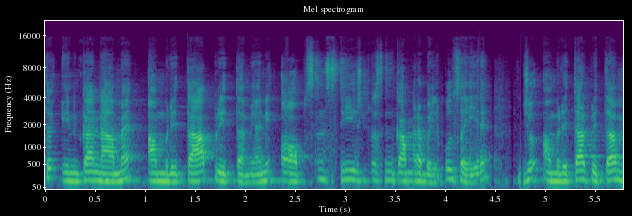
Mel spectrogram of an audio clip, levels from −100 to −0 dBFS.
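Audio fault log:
2.39–4.79 s, repeated packet loss (robotic sound): packets kept dropping, with gaps up to 69 ms patched by stretching prior audio, making about a quarter of this stretch choppy.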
